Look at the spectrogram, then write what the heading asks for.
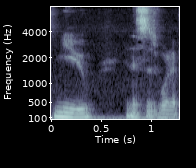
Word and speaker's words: mu: of having X bar we have it it's pronounced mu and this is what it looks like and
